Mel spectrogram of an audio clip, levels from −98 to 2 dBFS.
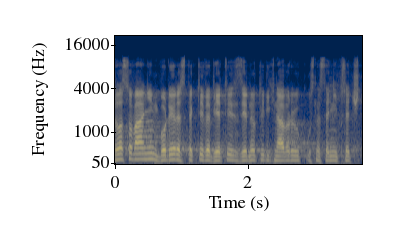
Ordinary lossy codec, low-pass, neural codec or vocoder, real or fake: Opus, 32 kbps; 10.8 kHz; none; real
